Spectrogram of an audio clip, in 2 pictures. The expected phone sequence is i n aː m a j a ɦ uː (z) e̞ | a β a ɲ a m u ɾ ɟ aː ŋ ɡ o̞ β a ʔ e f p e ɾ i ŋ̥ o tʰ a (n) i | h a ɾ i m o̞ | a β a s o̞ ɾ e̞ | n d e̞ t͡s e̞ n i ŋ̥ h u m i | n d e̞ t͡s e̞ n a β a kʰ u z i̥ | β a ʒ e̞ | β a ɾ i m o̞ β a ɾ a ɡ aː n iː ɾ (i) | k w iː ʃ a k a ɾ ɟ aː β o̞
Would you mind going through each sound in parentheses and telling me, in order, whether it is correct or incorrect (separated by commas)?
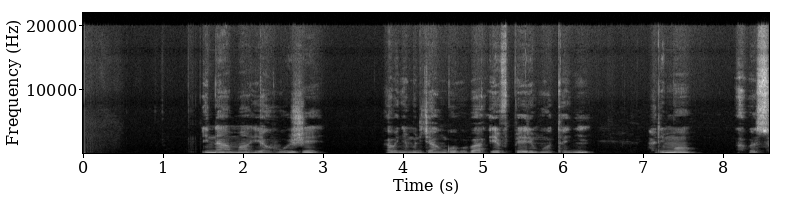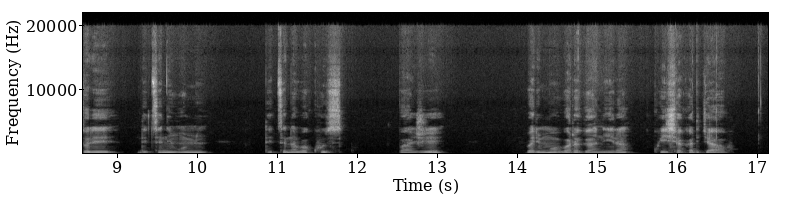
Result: incorrect, incorrect, incorrect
